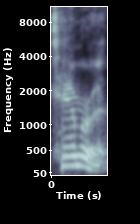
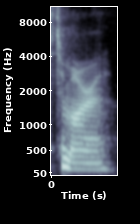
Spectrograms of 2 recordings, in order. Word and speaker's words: Tamara: saying your name wrong is it Tamara tomorrow it's tomorrow tomorrow um I don't know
